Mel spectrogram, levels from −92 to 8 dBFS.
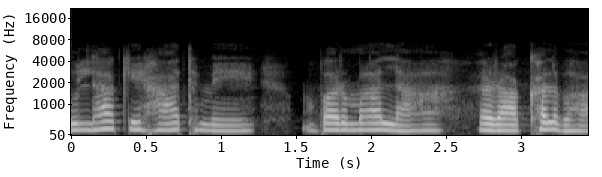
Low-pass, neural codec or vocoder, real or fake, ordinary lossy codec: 7.2 kHz; none; real; none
